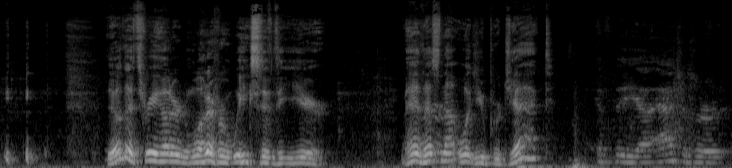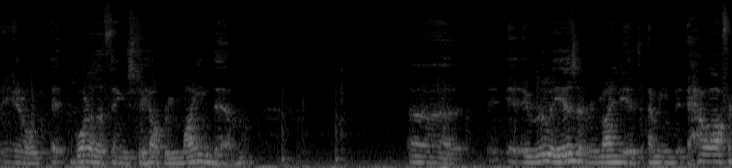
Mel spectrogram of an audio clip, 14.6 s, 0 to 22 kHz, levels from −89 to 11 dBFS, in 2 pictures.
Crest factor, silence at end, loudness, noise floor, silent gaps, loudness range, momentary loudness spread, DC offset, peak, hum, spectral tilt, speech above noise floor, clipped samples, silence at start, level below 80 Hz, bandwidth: 22 dB; 0 s; -35 LUFS; -61 dBFS; none; 20 LU; 23 LU; under 0.1%; -16 dBFS; none; -5.5 dB/octave; 26 dB; under 0.1%; 0.05 s; -58 dBFS; over 20 kHz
